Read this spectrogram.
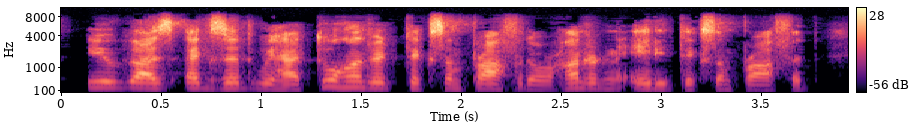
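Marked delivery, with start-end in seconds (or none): none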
